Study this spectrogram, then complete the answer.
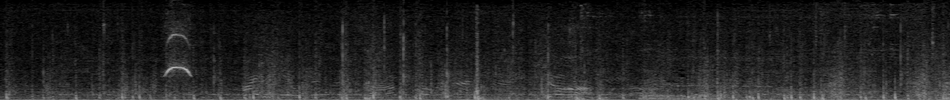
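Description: Hooves of a horse galloping in the video game Red Dead Redemption clip-clop in a quick, steady rhythm, moderately close, with a brief bright game chime early and faint talk over the top.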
